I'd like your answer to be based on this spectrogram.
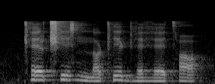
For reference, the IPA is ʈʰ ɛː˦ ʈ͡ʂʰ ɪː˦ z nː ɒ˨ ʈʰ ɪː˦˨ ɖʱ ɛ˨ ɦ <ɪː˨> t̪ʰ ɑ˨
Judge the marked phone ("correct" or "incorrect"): incorrect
